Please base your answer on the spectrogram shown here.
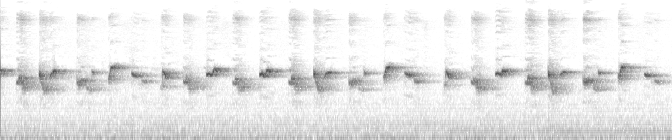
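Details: Yellow-vented bulbul, suggested as a song model for sooty-headed bulbuls, chattering steadily in rapid repeated bubbly chirps, roughly three per second, each note paired with a faint high tick, a low hum in the background.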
